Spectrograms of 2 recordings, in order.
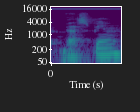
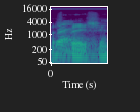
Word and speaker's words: Vespasian: Yeah, he predicted that Vespian, is that right? Yeah. Would become the emperor. You're right. Vespasian.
